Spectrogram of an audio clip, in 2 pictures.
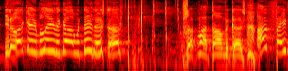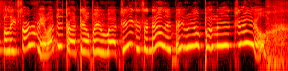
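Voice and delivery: high whining voice, building to a tearful wail; whiny pouting. Acted. Acting out believers pouting at God, whiny mock wail. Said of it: "they could have gone into pouting one oh one".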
